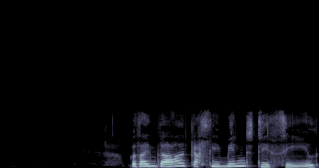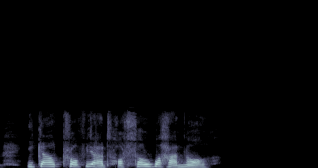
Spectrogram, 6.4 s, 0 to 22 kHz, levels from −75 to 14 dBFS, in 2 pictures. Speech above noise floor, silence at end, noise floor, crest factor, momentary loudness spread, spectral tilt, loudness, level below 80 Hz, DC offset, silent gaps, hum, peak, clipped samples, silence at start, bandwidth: 37 dB; 1.1 s; -54 dBFS; 18 dB; 9 LU; -5 dB/octave; -17 LUFS; -62 dBFS; under 0.1%; none; none; 0 dBFS; under 0.1%; 1.3 s; 7.8 kHz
